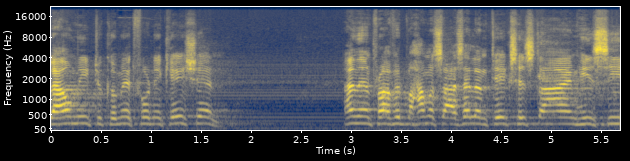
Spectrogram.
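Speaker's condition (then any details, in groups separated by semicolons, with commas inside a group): No condition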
